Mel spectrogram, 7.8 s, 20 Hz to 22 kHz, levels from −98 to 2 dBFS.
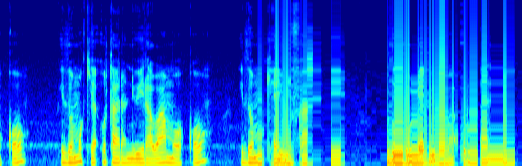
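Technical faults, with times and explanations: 3.86 to 7.84 s, robotic sound from repeated short buffers: new audio likely arrives too seldom, so a 10 ms chunk is replayed for most of this stretch while real speech is skipped, turning the voice into a rigid, metallic 100 Hz buzz that loosely tracks the words.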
